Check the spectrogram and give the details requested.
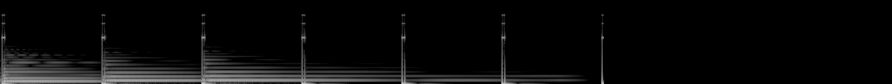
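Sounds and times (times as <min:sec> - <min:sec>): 
fretless instrument: 0:00.0 - 0:05.8.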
